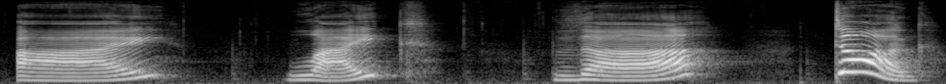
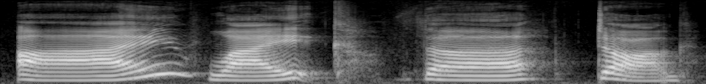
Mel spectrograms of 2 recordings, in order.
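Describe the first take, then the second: First: It is read at a slower pace. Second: It is read at a faster pace.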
